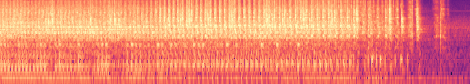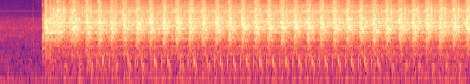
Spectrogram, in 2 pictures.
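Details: Polaris small engine running loud and rough with a misfire: it briefly nearly dies, then runs on with a rhythmic stumble.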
